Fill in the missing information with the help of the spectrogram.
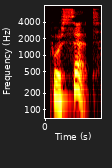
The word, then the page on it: poussette: British English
